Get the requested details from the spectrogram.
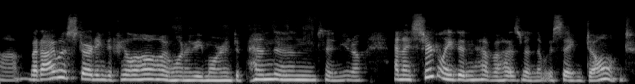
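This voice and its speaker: Speaking at a moderate pace, a woman sounds somewhat breathy. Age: 70s. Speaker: couple therapist. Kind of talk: interview. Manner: halting.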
